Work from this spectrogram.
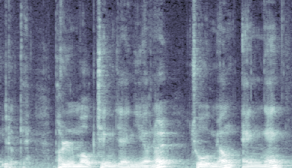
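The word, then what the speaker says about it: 丁丁: 거기 시에 이르기를 벌목 요거는 발음이 쟁쟁 으로 읽어야 돼요 정정으로 읽으면 안 되고 예 벌목 쟁쟁 이언을 예 이거는 의성어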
